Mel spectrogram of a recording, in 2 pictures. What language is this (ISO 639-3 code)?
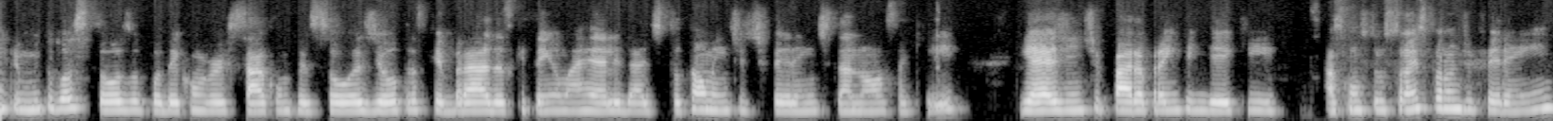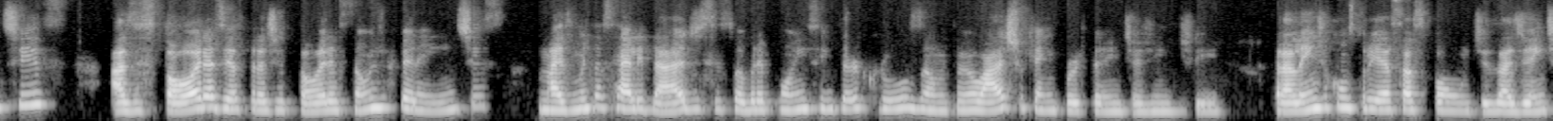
por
